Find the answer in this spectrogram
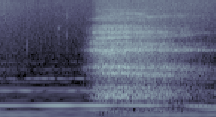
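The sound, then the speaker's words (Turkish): A deep breath in through the nose, then a long, audible breath out through the mouth, breathy and soft over a steady sustained tonal drone. “bir derin nefes al burundan ve rahat bir şekilde ağzından sesli olarak ver.”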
